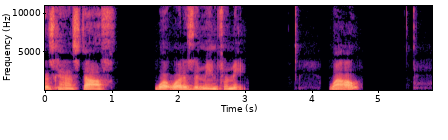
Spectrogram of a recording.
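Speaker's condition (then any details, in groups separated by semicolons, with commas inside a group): Cerebral palsy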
